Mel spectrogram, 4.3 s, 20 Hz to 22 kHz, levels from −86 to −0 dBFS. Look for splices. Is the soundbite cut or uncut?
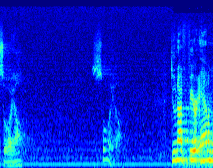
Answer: uncut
